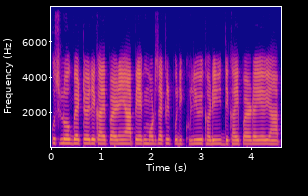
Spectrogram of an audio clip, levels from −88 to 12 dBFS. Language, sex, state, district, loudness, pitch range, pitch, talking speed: Hindi, female, Uttar Pradesh, Lalitpur, -18 LUFS, 210-230 Hz, 220 Hz, 300 wpm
